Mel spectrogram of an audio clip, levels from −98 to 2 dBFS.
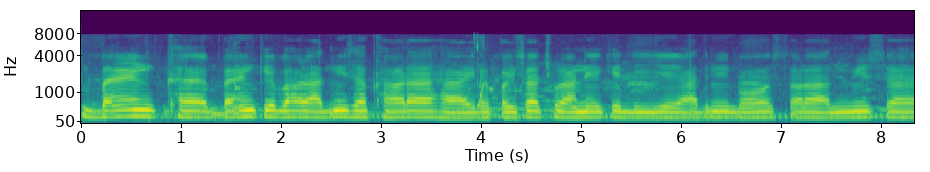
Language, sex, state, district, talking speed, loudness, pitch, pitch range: Hindi, male, Bihar, West Champaran, 135 wpm, -13 LUFS, 145 Hz, 135-150 Hz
